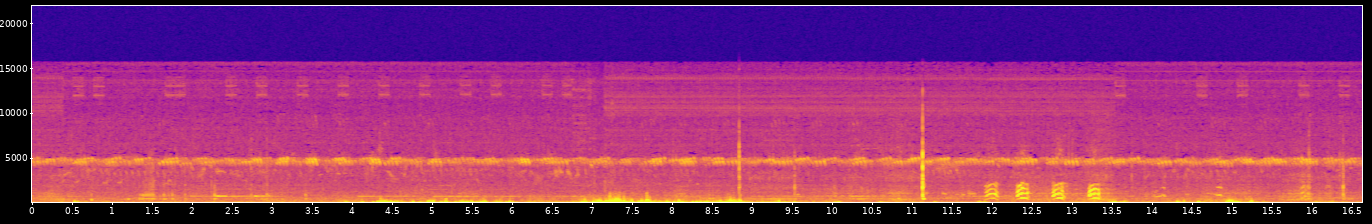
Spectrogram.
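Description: Insects chirring steadily and high-pitched in rural scrubland, with low rumbling buffets on the microphone through the middle. Near the end an animal gives a quick run of four short rising calls.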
